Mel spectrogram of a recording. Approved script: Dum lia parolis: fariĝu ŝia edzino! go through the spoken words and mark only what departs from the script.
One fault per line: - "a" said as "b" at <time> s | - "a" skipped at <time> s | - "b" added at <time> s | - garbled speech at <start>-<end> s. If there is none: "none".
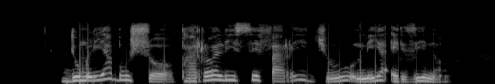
- "buŝo" added at 1.2 s
- "ŝia" said as "mia" at 3.7 s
